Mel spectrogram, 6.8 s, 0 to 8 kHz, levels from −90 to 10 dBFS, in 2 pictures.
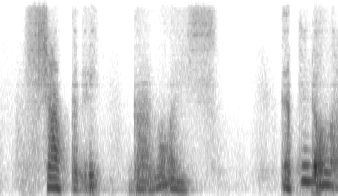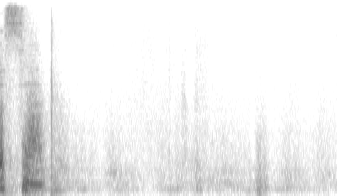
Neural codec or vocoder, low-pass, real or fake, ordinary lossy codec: codec, 44.1 kHz, 0.9 kbps, DAC; 7.2 kHz; fake; Opus, 24 kbps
